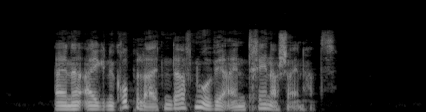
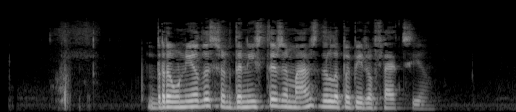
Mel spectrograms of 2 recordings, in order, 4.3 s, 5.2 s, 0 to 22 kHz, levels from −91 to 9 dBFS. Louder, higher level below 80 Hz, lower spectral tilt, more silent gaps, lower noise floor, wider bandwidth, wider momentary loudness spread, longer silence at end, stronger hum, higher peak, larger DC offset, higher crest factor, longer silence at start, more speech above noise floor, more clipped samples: second, -31 LUFS vs -24 LUFS; first, -68 dBFS vs -76 dBFS; about the same, -6 dB/octave vs -6 dB/octave; neither; first, -84 dBFS vs -72 dBFS; second, 7.4 kHz vs 10 kHz; second, 14 LU vs 22 LU; about the same, 0.95 s vs 0.9 s; neither; second, -12 dBFS vs -6 dBFS; neither; about the same, 20 dB vs 20 dB; about the same, 0.55 s vs 0.6 s; first, 53 dB vs 48 dB; neither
